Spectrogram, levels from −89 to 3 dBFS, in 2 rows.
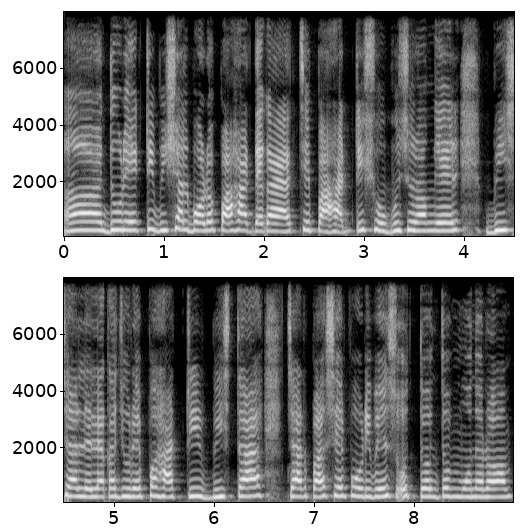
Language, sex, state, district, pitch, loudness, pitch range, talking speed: Bengali, female, Jharkhand, Jamtara, 290 Hz, -10 LUFS, 280-300 Hz, 135 wpm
